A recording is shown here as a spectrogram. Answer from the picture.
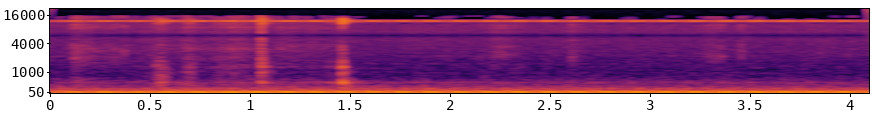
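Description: Subaru Impreza's flat-four engine idling, heard from inside the cabin as a steady, evenly pulsing low throb, with a few faint clicks in the first second and a half.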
